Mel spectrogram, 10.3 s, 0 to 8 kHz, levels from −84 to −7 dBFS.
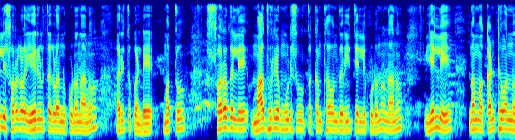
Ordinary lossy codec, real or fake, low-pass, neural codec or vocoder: none; real; 7.2 kHz; none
